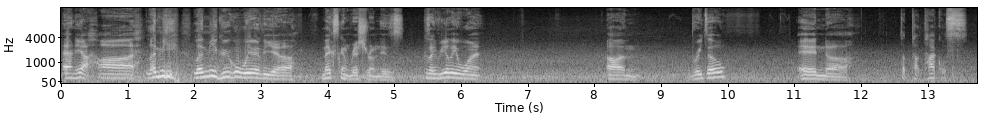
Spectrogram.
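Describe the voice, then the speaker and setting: A young man, bilingual in English and Japanese, livestreams while walking outdoors, rambling casually and reading out viewer comments. His voice is a little high and slow, with frequent pauses, over faint street and traffic noise.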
